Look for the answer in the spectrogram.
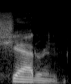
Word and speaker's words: Chadron: Chadron State, is that how you say it? – No, it's Chadron. Everyone calls it Chadron, so I just don't even really.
